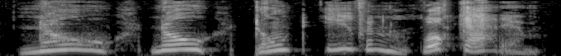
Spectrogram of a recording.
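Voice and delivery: high, urgent plea; alarmed protest. Acted. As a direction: stop him in high-voiced alarm. Mother urgently forbids shooting.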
